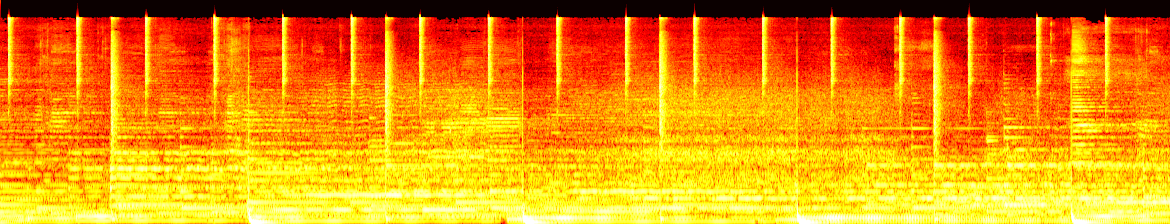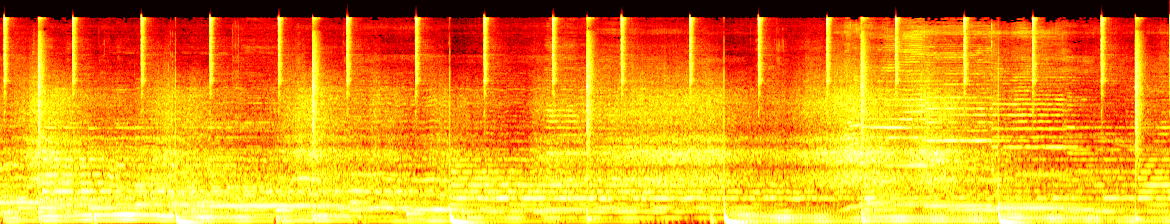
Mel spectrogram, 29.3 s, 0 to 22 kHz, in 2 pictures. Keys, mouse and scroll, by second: 20.5 F4.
